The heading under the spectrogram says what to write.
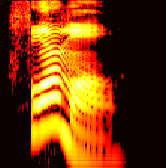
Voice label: "formal", English; 3000 words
